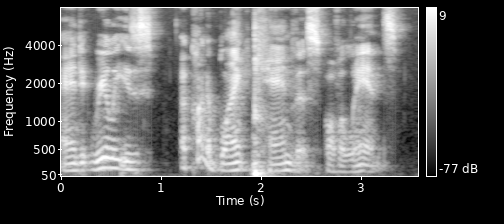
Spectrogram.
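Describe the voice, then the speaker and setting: Somewhat breathy and at a moderate pace, the speaker talks with an Australian accent. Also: man. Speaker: photography lens reviewer. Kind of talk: casual talk to camera.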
